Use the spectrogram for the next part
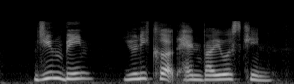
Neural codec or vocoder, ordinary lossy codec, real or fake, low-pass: codec, 16 kHz, 1 kbps, FunCodec, trained on Chinese and English, 50 frames a second; none; fake; none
